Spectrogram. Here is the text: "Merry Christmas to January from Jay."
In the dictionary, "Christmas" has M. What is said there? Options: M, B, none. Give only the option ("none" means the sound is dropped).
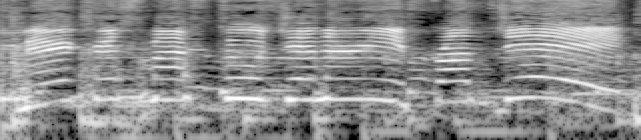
M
